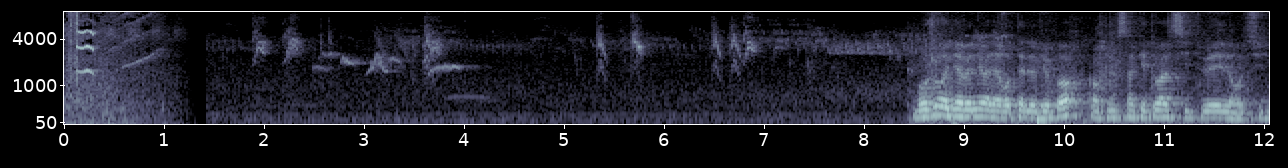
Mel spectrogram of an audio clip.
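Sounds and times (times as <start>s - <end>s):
small birds chirping and whistling: 0.0s - 8.4s.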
